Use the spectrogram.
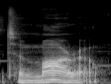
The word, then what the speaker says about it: tomorrow: that's an oh yeah and this is three syllables but here it's tomorrow tomorrow so it's gonna be stress here it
